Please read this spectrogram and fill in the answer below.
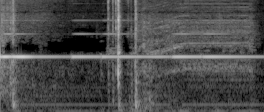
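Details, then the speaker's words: Late-model Mitsubishi Outlander electric park brake, car jacked up, rear wheel off for pad change: short steady electric whirr of the rear park brake motors for about two seconds, stopping cleanly as the handbrake releases normally. "off, you hear the motors going. Alright, so handbrake is off."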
